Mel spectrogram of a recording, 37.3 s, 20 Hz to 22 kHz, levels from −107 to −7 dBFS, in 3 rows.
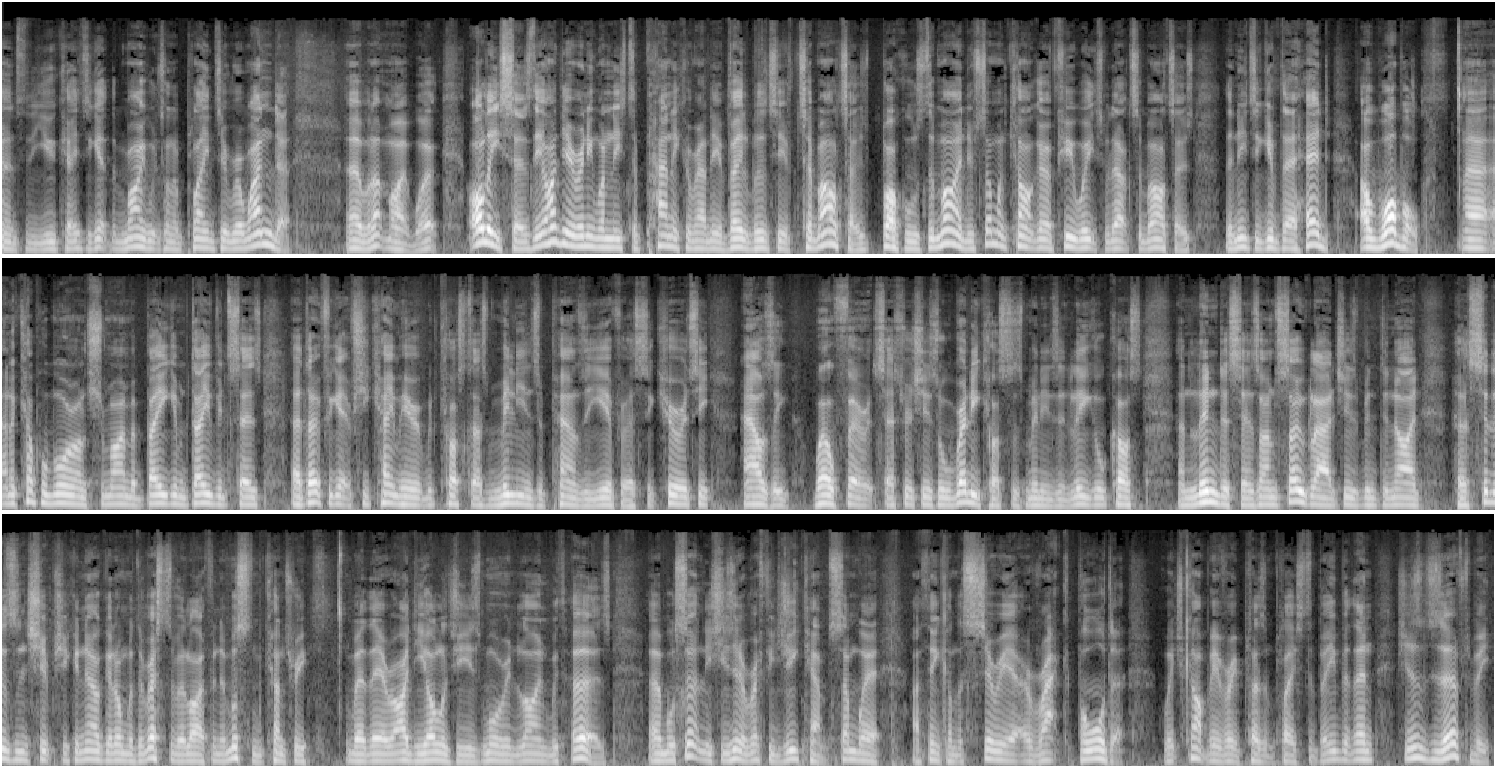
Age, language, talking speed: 50-69, English, 250 wpm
